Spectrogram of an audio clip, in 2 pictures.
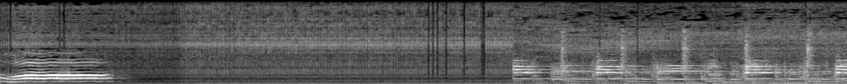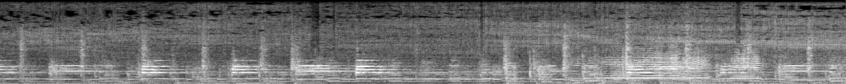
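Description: A homemade Tesla coil's spark gap buzzing steadily for about three seconds, then background music with plucked notes takes over for the rest.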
